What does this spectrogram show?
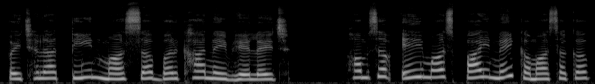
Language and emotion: Maithili, sad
